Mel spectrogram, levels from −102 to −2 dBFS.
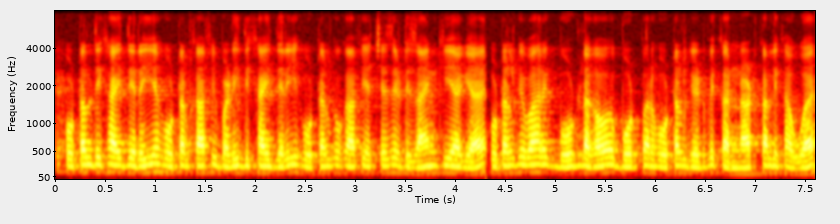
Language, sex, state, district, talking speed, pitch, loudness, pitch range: Hindi, male, Maharashtra, Solapur, 290 wpm, 120 Hz, -18 LUFS, 115-125 Hz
